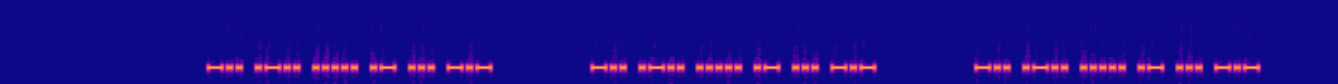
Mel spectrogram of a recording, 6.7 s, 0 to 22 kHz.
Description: Morse code, heard as a keyed tone, about 49 wpm, 700 Hz. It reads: DL5ASK DL5ASK DL5ASK
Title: DXCC-100 Call Signs - 6 Characters - Repeated 3x - 50wpm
